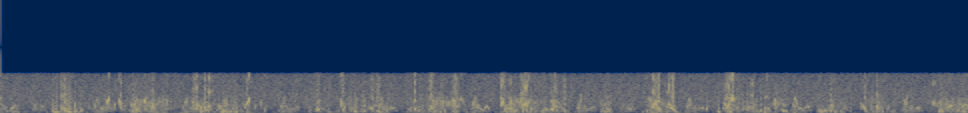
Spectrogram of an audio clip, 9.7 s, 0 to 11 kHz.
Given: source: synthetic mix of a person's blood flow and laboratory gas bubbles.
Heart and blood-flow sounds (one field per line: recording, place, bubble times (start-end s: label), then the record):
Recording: Doppler ultrasound of blood flow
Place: precordium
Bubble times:
0.00-0.19 s: bubbles
0.48-1.75 s: bubbles
1.88-2.68 s: bubbles
3.04-3.91 s: bubbles
4.04-4.67 s: bubbles
4.96-5.71 s: bubbles
5.97-6.21 s: bubbles
6.25-6.35 s: bubbles
6.39-6.81 s: bubbles
7.03-7.11 s: bubbles
7.13-7.89 s: bubbles
8.15-8.46 s: bubbles
8.56-8.96 s: bubbles
9.29-9.68 s: bubbles
From the record:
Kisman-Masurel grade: 444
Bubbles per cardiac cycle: continuous sound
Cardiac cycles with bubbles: 100%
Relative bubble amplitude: maximal (0.775 to 0.999)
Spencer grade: 4 (maximum detectable bubble signal sounding continuously throughout systole and diastole of every cardiac period, and overriding the amplitude of the normal cardiac signals)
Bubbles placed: only in the low amplitude regions of the cardiac cycle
